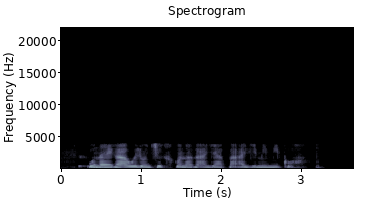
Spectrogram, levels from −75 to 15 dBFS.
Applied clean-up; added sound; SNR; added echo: neural mask model Resemble Enhance denoiser.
